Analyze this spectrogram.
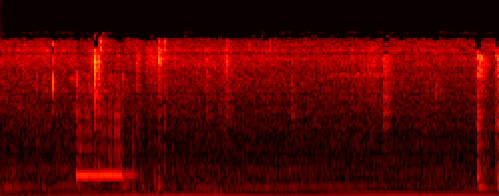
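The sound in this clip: Telephone dialing tone: a single steady electronic beep of about half a second over a low line hum, followed later by a couple of faint clicks.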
